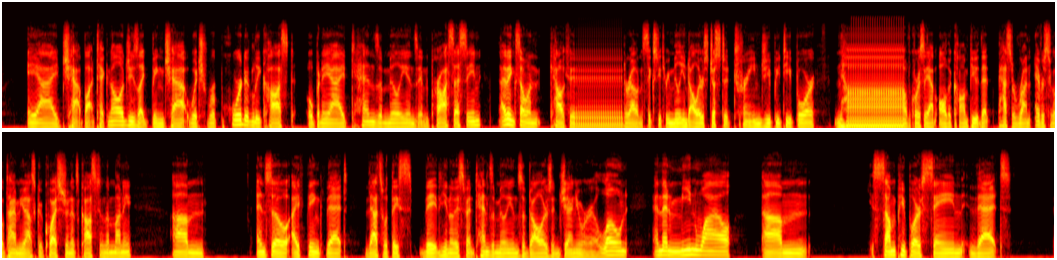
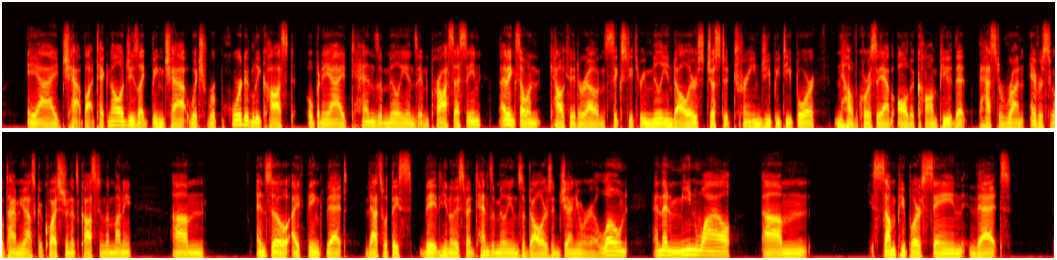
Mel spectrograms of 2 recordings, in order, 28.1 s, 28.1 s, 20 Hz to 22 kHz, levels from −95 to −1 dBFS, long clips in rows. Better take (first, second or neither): second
